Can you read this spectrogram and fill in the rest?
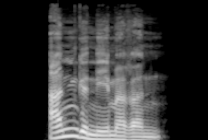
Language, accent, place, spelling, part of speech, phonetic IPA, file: German, Germany, Berlin, angenehmeren, adjective, [ˈanɡəˌneːməʁən], De-angenehmeren.ogg
- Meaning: inflection of angenehm: 1. strong genitive masculine/neuter singular comparative degree 2. weak/mixed genitive/dative all-gender singular comparative degree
